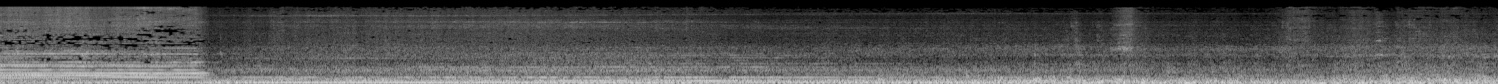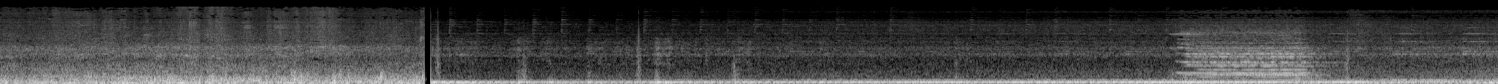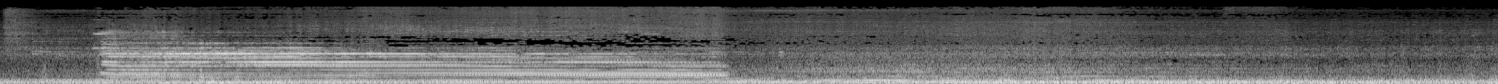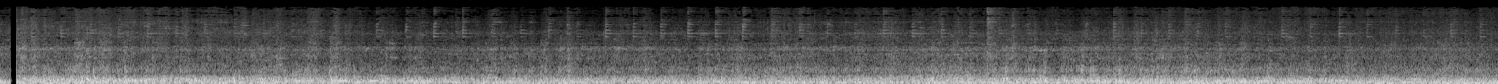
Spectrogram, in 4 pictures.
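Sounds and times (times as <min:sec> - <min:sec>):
diesel locomotives rumbling: 0:00.0 - 0:59.9
wheels rushing on rail: 0:00.0 - 0:59.9
multi-chime air horn: 0:30.9 - 0:37.3.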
